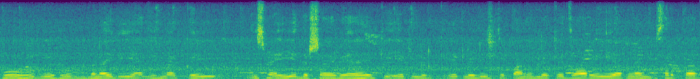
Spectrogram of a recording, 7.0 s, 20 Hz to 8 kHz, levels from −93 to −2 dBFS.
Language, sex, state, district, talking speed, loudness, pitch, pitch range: Hindi, male, Rajasthan, Bikaner, 215 wpm, -15 LUFS, 155 Hz, 150-155 Hz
